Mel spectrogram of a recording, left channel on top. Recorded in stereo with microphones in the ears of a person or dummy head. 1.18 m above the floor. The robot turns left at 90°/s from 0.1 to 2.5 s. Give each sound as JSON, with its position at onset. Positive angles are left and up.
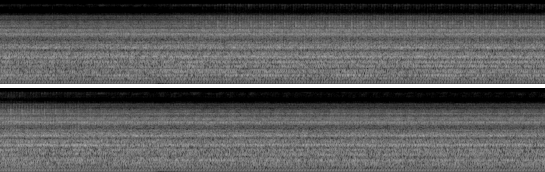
{"t": 0.0, "sound": "an engine running", "azimuth_deg": -70, "distance_m": 1.1}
